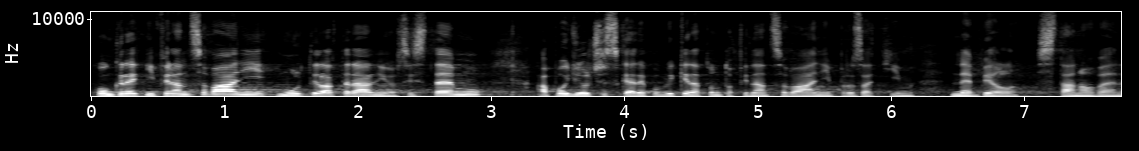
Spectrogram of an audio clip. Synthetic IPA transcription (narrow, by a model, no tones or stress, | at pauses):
ko̞ŋkɾɛːt̪ɲiːfɪnant͡so̞vaːɲiːmult̪ɪlat̪ɛɾaːlɲiːɦo̞sɪst̪ɛːmu | ʔapo̞ɟiːlt͡ʃɛskɛːɾɛpublɪkɪnat̪o̞mt̪o̞fɪnant͡so̞vaːɲiːpɾo̞zaciːm | nɛbɪlst̪ano̞vɛn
